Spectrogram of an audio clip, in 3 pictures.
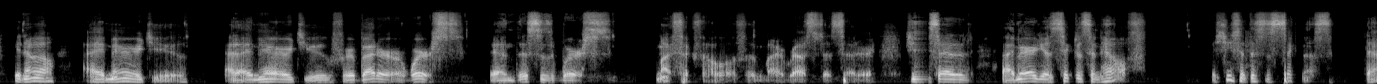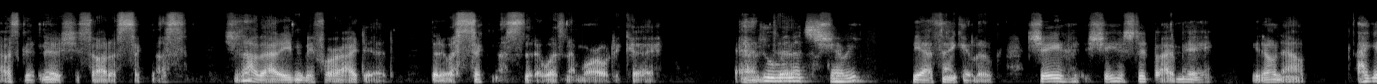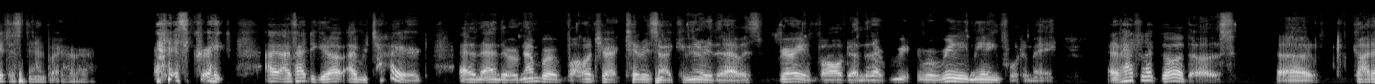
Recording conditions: video call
